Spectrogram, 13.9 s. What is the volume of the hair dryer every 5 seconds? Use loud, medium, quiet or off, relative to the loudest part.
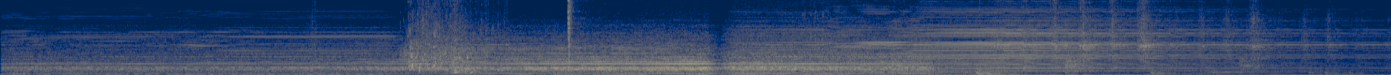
medium, loud, off.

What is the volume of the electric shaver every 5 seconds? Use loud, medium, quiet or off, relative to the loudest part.
medium, loud, loud.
